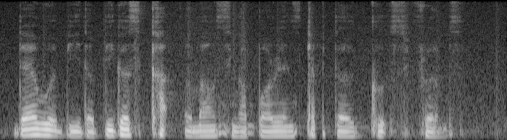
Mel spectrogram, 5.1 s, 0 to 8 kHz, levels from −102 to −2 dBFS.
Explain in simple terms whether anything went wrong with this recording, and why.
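Nothing went wrong with this audio: the faint room noise behind the speech and the call microphone processing that trims the lowest bass are both normal.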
